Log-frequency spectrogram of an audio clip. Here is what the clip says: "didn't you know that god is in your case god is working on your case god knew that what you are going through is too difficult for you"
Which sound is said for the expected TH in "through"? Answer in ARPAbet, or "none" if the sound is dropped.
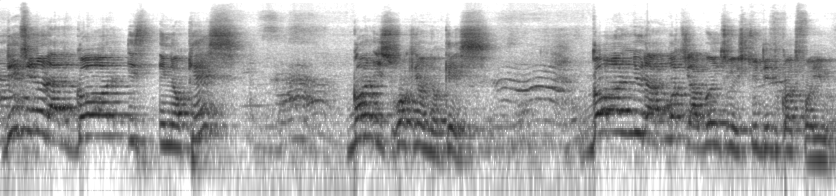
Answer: T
